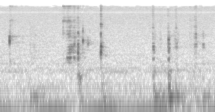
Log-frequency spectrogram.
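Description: A few soft, scattered clicks from a computer mouse and keyboard.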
